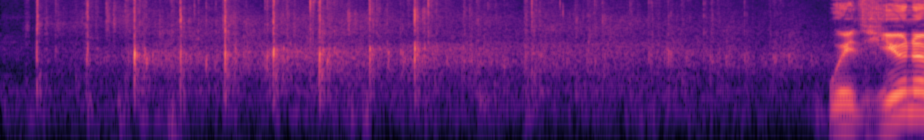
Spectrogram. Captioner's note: everyone applauding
